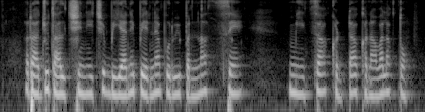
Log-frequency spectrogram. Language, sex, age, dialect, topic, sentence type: Marathi, female, 25-30, Northern Konkan, agriculture, statement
